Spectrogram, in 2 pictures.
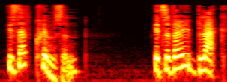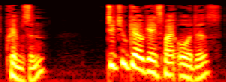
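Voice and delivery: a pregnant queen fed up with visitors; hint of an irritable queen; exasperated queen. Anne voiced in story.

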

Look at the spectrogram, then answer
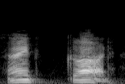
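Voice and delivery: ordinary delivery

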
